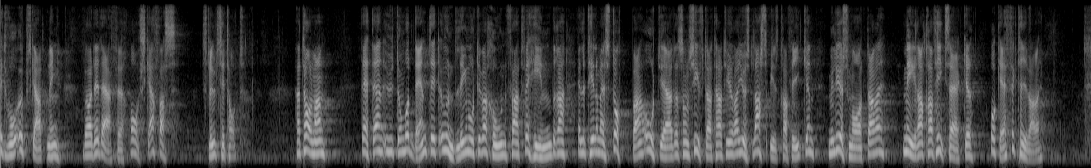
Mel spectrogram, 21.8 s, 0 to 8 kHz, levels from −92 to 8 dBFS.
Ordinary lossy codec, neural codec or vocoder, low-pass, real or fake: none; none; 7.2 kHz; real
